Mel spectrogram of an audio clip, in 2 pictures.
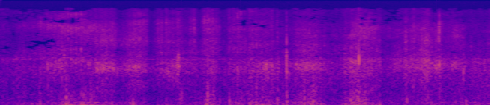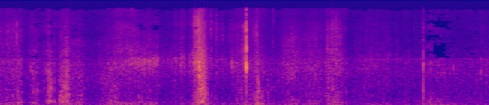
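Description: Hands in green rubber dish gloves rub and squeeze the sides and top of a black metal Blue Yeti desk microphone, a large, hollow-bodied mic on a stand, with fingers and palms. The result is a steady, muffled low rumble of friction broken by louder squeaky rubs and short bright squeaks, the strongest near the seven-second mark.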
